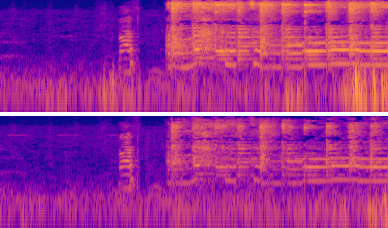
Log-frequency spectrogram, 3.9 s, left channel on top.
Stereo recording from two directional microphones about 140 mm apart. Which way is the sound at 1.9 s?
45° left (ahead or behind).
